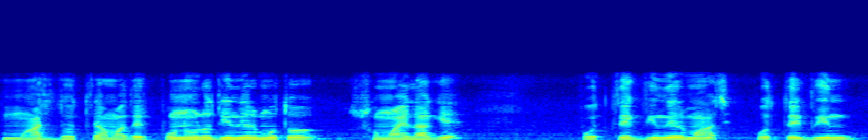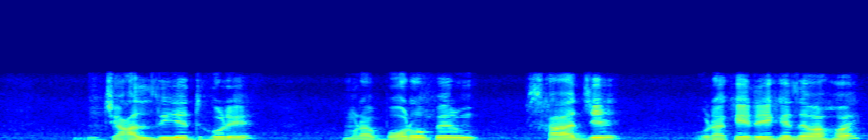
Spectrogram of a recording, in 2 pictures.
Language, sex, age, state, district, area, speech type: Bengali, male, 30-45, West Bengal, Howrah, urban, spontaneous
